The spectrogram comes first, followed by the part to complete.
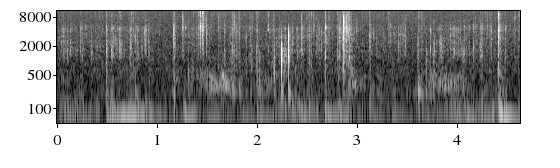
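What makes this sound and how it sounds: A solid white bar of soap with a dark red coating is held in the fingers and carved and shaved with a utility-knife blade. Soft, crisp scraping and brief clicking cuts come in irregular bursts over a low, steady rumble. A few sharper, brighter snaps stand out near the middle and the end.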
